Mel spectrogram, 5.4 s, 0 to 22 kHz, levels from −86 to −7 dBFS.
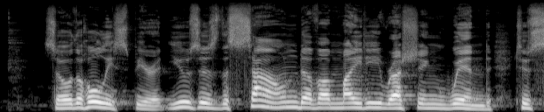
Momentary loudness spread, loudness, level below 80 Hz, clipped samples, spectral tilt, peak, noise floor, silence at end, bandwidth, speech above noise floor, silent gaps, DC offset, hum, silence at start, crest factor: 10 LU; -20 LUFS; -78 dBFS; under 0.1%; -6.5 dB/octave; -6 dBFS; -51 dBFS; 0 s; 18 kHz; 31 dB; none; under 0.1%; none; 0.45 s; 16 dB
